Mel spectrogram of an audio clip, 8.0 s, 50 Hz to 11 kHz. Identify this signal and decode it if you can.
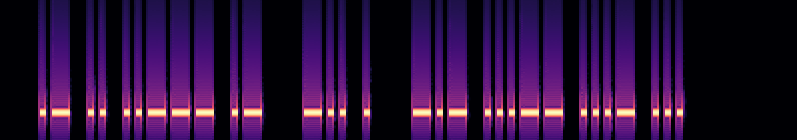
Morse code, heard as a keyed tone, about 20 wpm, 700 Hz. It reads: AI2A DE K3VS
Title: USA Callsign DE Callsign - 4 Characters - 20wpm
